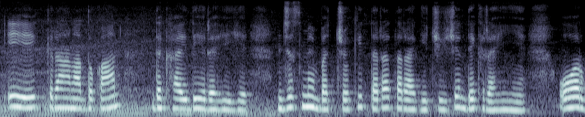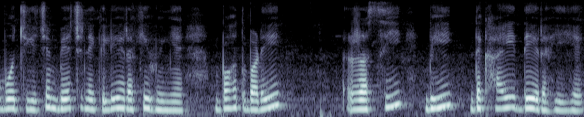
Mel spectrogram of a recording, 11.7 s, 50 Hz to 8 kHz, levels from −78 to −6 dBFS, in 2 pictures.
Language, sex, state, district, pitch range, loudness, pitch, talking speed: Hindi, female, Bihar, Gopalganj, 185-220 Hz, -19 LUFS, 200 Hz, 180 wpm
